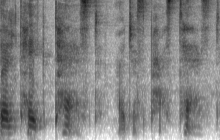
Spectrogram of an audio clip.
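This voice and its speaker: Someone with a Chinese accent speaks at a fairly slow pace. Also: woman. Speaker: immigrant nurse. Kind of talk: testimony. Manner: halting.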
